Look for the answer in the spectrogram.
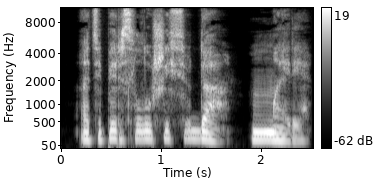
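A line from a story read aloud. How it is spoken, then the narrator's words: Angry, through clenched teeth. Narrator (Russian): гневно процедил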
